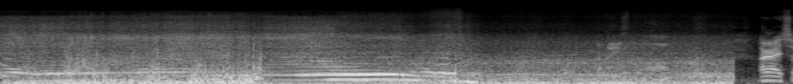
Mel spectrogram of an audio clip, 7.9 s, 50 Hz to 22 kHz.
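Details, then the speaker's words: Honda-swapped Civic with very loud muffler to be replaced, bucking on light throttle (owner suspects IACV); loud droning exhaust rising and falling with revs, rough rattling edge, suspected loose O2 bung, unconfirmed: exhaust rattle and loud drone. "this is the loudest exhaust in the world and I'm definitely hacking off that muffler I'm putting a real one in there"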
